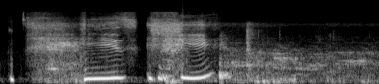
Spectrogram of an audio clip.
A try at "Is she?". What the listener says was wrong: C'est pas his.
